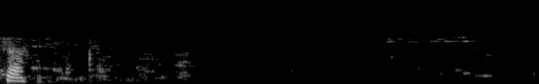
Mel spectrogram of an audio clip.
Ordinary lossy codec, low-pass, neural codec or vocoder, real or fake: none; 3.6 kHz; none; real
